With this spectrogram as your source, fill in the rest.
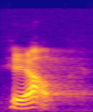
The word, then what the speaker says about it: real: See, in Portuguese, the way that you say real is real. So let me teach you how to say it. So on the count of 3, let's say he. So it's he, but without the e sound.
